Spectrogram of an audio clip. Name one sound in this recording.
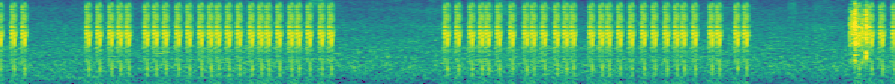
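Rapid electronic blips tick in quick bursts.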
